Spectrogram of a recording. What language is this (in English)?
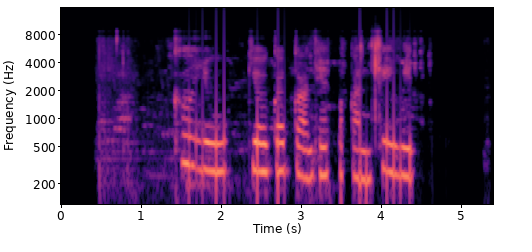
Thai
